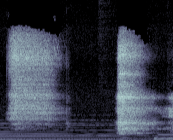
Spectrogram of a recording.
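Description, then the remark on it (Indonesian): A deep, audible breath drawn in and then let out, two long airy whooshes separated by a short pause, with no talking. “jadi kalian tarik nafas dalam-dalam”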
